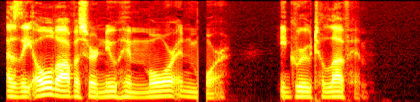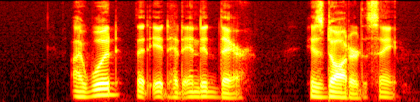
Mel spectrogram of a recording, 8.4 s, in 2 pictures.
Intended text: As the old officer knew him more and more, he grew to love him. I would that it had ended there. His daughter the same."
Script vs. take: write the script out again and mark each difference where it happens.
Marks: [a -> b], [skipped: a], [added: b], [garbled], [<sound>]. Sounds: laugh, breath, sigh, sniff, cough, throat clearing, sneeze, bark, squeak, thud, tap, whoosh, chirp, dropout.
As the old officer knew him more and more, [dropout] he grew to love him. I would that it had ended there. His daughter the same."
